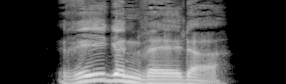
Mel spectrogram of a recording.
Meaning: nominative/accusative/genitive plural of Regenwald
- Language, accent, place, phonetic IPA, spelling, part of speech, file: German, Germany, Berlin, [ˈʁeːɡn̩ˌvɛldɐ], Regenwälder, noun, De-Regenwälder.ogg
